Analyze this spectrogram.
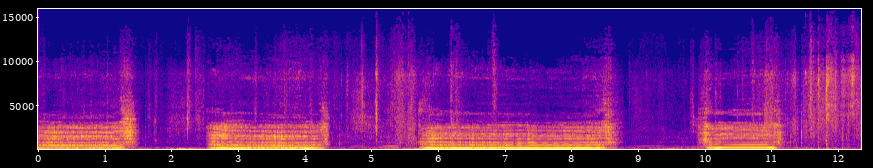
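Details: Highland cattle bulls in Finnish farm woodland, walking towards a GoPro camera on 1 March; four long, deep, level moos, each lasting one to three seconds, separated by short pauses, the last one rising at its start.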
